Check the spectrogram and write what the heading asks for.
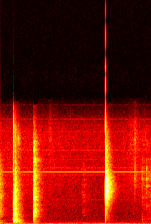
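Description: Four short, sharp clicks or taps: one right at the start, two close together a quarter and half a second in, and a last one past the middle.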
